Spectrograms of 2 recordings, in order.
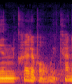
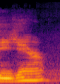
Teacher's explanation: we kind of added yeah between the and incredible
